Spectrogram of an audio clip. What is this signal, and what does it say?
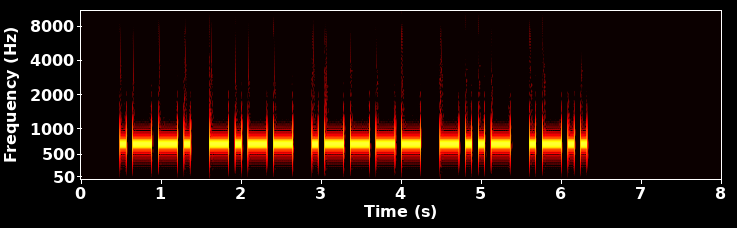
Morse code, heard as a keyed tone, about 16 wpm, 700 Hz. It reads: PY1XL
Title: DXCC-100 Call Signs - 5 Characters - Repeated 2x - 15wpm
